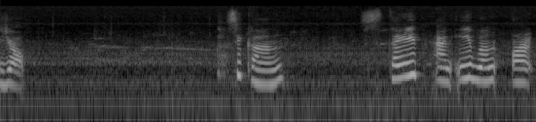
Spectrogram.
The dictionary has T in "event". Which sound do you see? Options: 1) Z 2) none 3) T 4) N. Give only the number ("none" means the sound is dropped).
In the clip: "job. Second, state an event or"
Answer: 2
